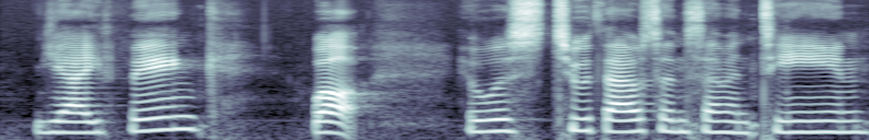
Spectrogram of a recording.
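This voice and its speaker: A woman speaks with a Spanish accent at a fairly high pitch. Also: very clean recording, silent background. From Honduras. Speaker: college student and volleyball player. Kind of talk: casual chat.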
